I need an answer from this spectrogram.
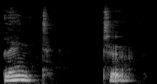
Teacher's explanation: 실제 이 발음은 문장 안에서 야금으로 t 소리밖에 안 들립니다. 그런데 link 다음에 t가 나오다 다시 또 한번 t 하니까 이 부분이 좀 긴 T 하나 있는 것 같은 느낌이 들어요. 그렇다고 막 생략을 해버린다는 게 아니라 자연스럽게 발음할 때 그렇게 음이 소실되는 효과가 나옵니다. · 이때 link 그 다음에 ed는 드 발음하면 안 돼요. link가 무성음이니까 ed도 드가 아니라 철자에 속지 마세요. 무성음 t로 발음이 됩니다. 그래서 link 한 다음에 t 한 다음에 다시 또 to가 왔나요?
